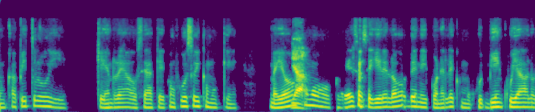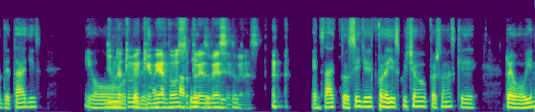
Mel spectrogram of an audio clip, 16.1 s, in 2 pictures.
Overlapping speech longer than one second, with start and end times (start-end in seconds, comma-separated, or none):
9.6-11.6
